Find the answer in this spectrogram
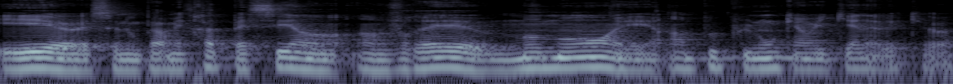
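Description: In a room with audible echo, a man talks in a fairly low voice with monotone, flat intonation. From northern France, Dunkirk. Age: 30s. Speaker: entrepreneur. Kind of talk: casual interview chat.

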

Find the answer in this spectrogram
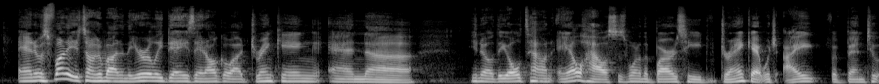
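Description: Someone with an American accent talks at a fairly quick pace in an animated tone. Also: man. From US Midwest. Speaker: podcast host, comedian. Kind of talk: casual chat. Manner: animated, joking.

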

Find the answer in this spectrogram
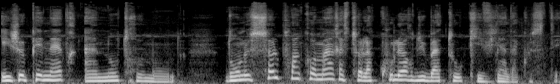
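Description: Her pitch swinging very widely, a woman speaks fairly slowly at a medium pitch. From Brittany, Saint-Malo. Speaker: radio columnist. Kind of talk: scripted narration. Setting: on location in Guadeloupe.

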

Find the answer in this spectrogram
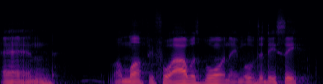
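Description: Against a quiet background, a man with an American accent talks at a fairly quick pace in a dark, mellow tone with fairly even intonation. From Washington DC. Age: 40s. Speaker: DJ. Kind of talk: casual chat.

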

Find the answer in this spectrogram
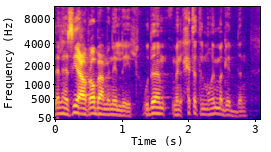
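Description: A man's voice with vocal fry. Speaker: preacher. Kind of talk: sermon.

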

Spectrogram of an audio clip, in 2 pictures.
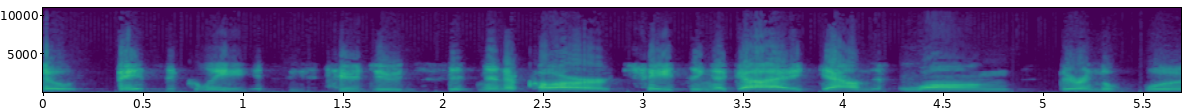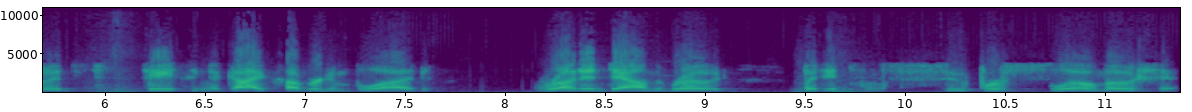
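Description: A man with an American accent, a bright, sharp tone, a moderate pace and big swings in loudness, in a dry, close sound with no echo. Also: ordinary pitch variation. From Ohio, US Midwest. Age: 50s. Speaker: musician and surf industry worker. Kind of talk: casual chat.

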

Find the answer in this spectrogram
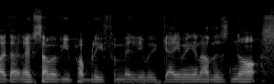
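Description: Bright, sharp tone from a man. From North London, England. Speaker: media lecturer and author. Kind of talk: public talk with Q&A.

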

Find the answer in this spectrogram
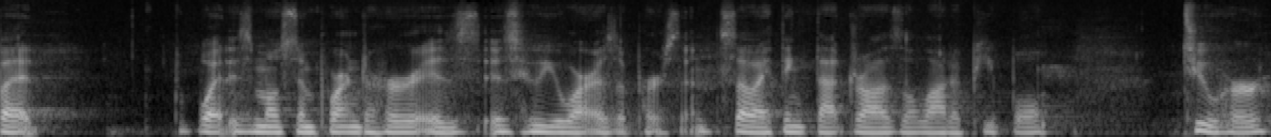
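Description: A woman's very deep, low voice with vocal fry, monotone, flat intonation and a fairly quick pace. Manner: soft-spoken.

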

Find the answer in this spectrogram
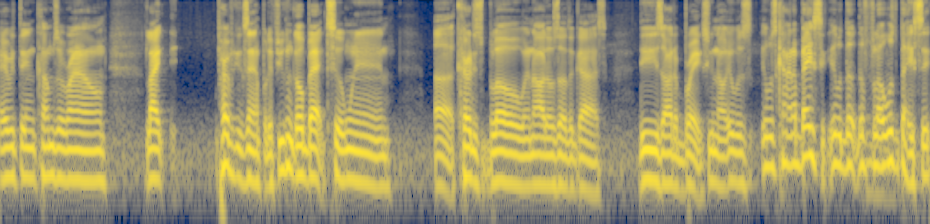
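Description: Recorded very cleanly against a silent background, a man talks at a fairly quick pace and medium pitch with ordinary pitch variation. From Detroit, east side. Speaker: rapper. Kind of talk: casual chat.

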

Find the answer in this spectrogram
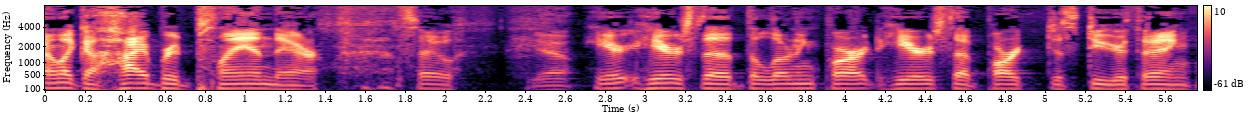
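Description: This man has a plain, everyday voice of medium pitch, speaking at a moderate pace with fairly even intonation in a dry, close sound with no echo. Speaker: podcast co-host, communication trainer. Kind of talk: interview.

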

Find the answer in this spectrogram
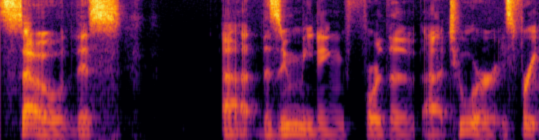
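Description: At a very slow pace, a man with a slight Southern US accent talks in a playful tone. His medium-pitched voice has lively intonation. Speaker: podcast co-host and sound operator. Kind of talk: casual chat. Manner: joking, playful.

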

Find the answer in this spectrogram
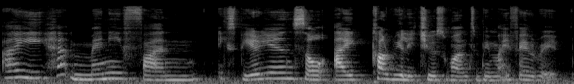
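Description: A woman with a fairly high pitch and ordinary pitch variation speaks at a fairly slow pace with hardly any pauses, amid audible room echo and noticeable background noise. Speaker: student. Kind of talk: interview.

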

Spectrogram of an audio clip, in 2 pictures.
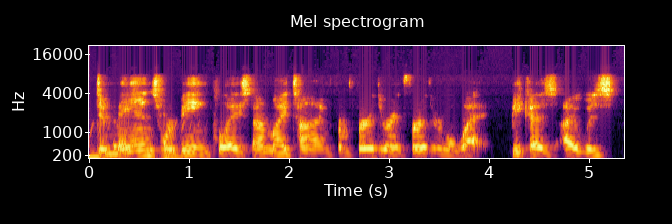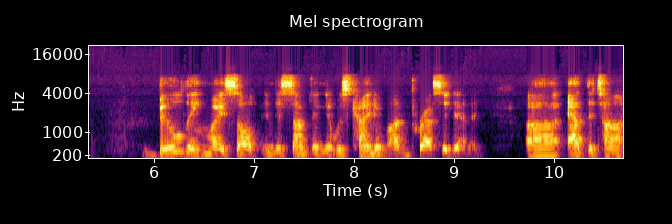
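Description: A man with an American accent speaks in a dark, mellow tone at a very even loudness. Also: medium pitch for a man, ordinary pitch variation, moderate pace. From United States. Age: 50s. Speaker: motivational speaker and former police officer. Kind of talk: interview.

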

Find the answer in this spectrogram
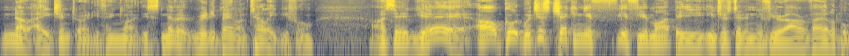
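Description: With an Australian accent, a man talks at a fairly quick pace in a fairly low, dark, mellow voice that makes very wide pitch swings, on a very clean recording with a silent background. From Australia, Warrnambool, Victoria. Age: 40s. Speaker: comedian. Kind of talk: casual chat. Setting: studio.

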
